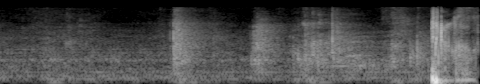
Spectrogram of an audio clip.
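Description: A few soft footsteps and knocks, starting about a second in and coming about three times a second, as a person walks across a small room.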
